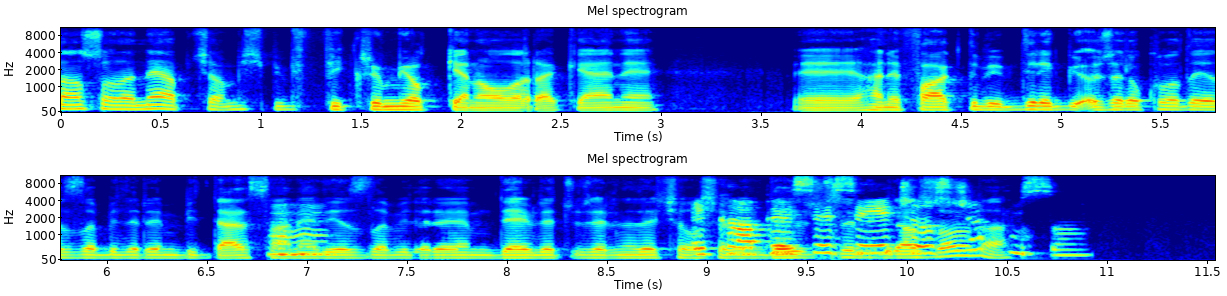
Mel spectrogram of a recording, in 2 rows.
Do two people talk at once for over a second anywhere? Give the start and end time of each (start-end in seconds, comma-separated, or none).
9.0-10.6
